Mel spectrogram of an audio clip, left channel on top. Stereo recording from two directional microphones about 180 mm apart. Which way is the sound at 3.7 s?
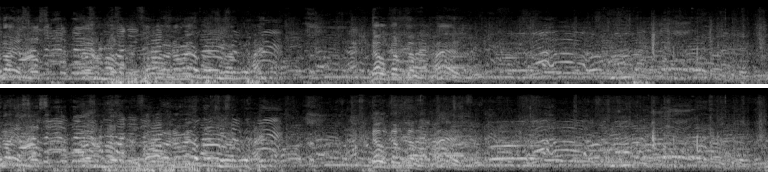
25° left (ahead or behind).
